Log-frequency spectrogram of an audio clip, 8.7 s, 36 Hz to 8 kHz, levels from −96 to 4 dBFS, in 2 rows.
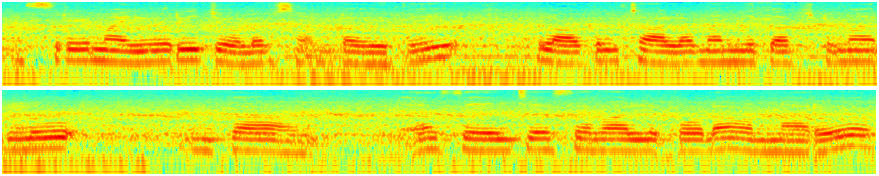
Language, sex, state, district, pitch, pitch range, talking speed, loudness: Telugu, female, Andhra Pradesh, Manyam, 175 Hz, 165-180 Hz, 95 wpm, -14 LUFS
